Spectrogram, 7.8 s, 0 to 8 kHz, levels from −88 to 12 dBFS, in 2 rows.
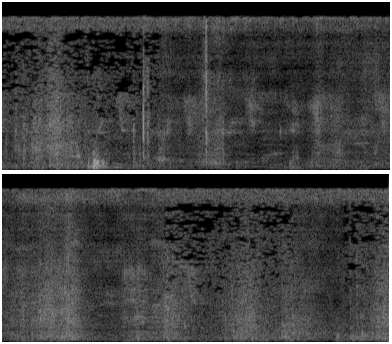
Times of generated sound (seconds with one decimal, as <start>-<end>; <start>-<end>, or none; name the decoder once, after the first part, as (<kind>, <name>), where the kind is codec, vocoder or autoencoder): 1.6-5.5 (codec, SNAC); 6.8-7.3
